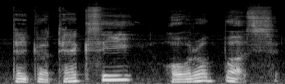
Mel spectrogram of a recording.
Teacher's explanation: Notice the rising intonation on taxi, the first choice, and falling intonation on bus. 여기에서 첫 번째 선택 요소인 택시에서는 억양이 올라가고 두 번째 선택 요소인 버스에서는 억양이 밑으로 내려온 것에 주목하십시오.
